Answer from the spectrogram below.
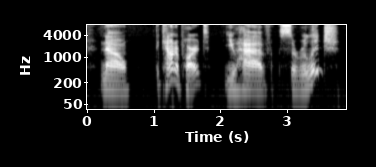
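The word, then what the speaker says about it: Ceruledge: suru ledge or suruledge i just say it's a rulage because it's smoother i don't know just the way you i'm always i'm always pronouncing words that end with ledge like cerullage makes sense to me but if you want to say suru ledge and enunciate that by all means uh this one's also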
